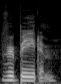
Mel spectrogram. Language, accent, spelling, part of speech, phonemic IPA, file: English, US, verbatim, adverb / adjective / noun, /vəɹˈbeɪ.tɪm/, En-us-verbatim.ogg
- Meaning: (adverb) 1. Word for word; in exactly the same words as were used originally 2. Orally; verbally; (adjective) Corresponding with the original word for word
